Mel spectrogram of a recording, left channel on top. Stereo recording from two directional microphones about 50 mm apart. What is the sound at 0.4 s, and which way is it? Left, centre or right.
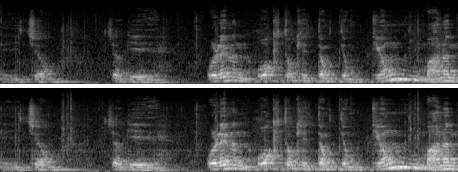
Speech, centre.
